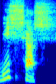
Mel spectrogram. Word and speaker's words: বিশ্বাস: বিশ্বাস, দেখো উচ্চারণের মধ্যে ফার্স্ট কথা হইতেছে ব নাই। ব না থাকার পরেও কি হলো? এই যে এখানে কি ছিল? তালব্য স প্লাস ব। বটা যখন আউট হয়ে গেল, এই তালব্য ষর উচ্চারণ কয়বার হয়ে গেল? দুইবার। এই যে দেখো বিশ্বাস। ক্লিয়ার?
